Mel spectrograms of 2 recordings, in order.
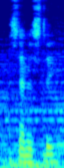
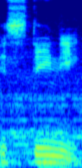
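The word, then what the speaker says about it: Steenee: Sinisty? It's Steen. No, S-T-E-E. Steeny.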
